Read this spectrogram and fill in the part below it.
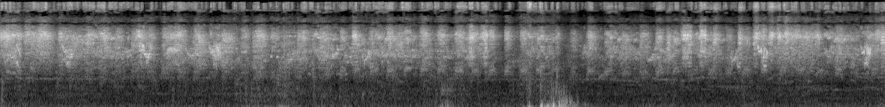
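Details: A group of budgerigars chirps in a continuous high, scratchy babble of quick notes, with a loud low thump or flutter midway.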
